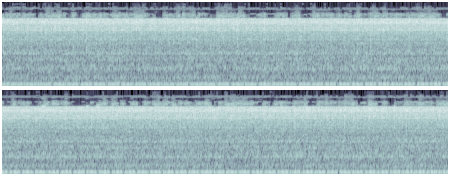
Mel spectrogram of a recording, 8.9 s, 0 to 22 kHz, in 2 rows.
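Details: Carbureted Mustang V8, cold start after replacing the spark plug wire that was arcing: settles into a steady, even idle with no stumble or miss; runs better, normal idle.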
